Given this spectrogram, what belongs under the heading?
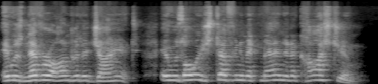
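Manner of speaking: high, loud put-on insistence; mock conspiracy theorist. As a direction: parody a believer insisting on nonsense. Acts out absurd theorist claim.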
